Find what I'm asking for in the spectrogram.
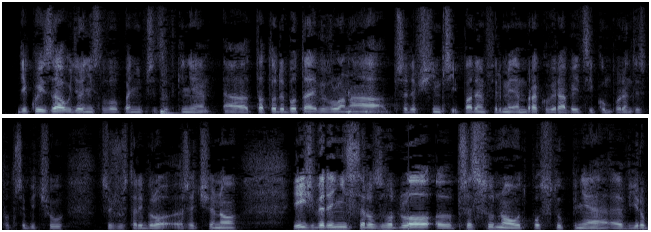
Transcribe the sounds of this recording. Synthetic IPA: ɟɛkujɪzauɟɛlɛɲiːslo̞vo̞paɲiːpr̝̥ɛt̪sɛt̪kɪɲɛt̪at̪odɛbat̪ajɛvɪvo̞lanaːpr̝̥ɛdɛfʃiːmpr̥iːpadɛmfɪɾmɪɛmbɾakuvɪɾaːbjɛjiːt͡siːko̞mpo̞nɛnt̪ɪspot̪r̥ɛbɪt͡ʃuːt͡soʃuʃt̪adɪbɪlo̞̰r̝ɛt͡ʃɛno̞jɛjɪʃvɛdɛɲiːsɛɾo̞zɦo̞dlo̞pr̝̥ɛsuno̞wt̪po̞st̪upɲɛviːɾo

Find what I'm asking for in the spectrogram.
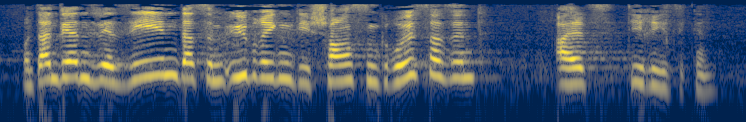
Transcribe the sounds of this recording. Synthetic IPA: ʔʊnt̚d̥anveːɐdn̩viːɐzeːəndasɪmʔyːbʁɪɡŋ̩diːʃãŋsn̩ɡʁøːsɐzɪnt | ʔalsd̥iːʁiːzɪkən

